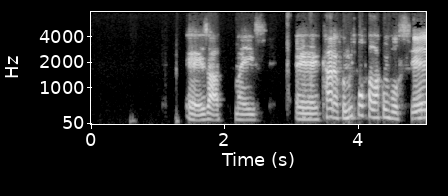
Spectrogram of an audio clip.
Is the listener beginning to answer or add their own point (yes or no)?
yes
